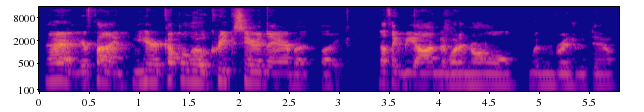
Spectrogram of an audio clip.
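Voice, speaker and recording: A man's voice: medium pitch, level tone, fairly quick, reverberant, dull audio. A man narrating as dungeon master in an easygoing, casual way, full of fillers. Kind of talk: narrating a tabletop game.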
